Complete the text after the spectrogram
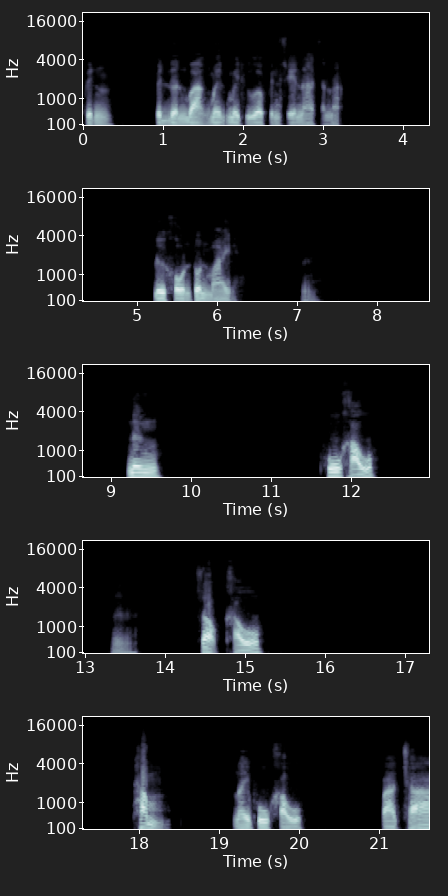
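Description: An elderly man speaks calmly and slowly, close to a microphone, with long pauses.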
